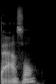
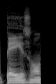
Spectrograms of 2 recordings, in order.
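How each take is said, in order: First: Basil is pronounced the British way. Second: Basil is pronounced the American way. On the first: This is the speaker's original habit. "instead of basil" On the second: The speaker has picked up a new habit. "you'll say basil now"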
